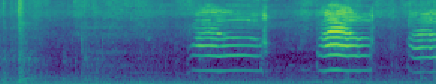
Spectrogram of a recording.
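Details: Cat voicing two loud, steady meows and the start of a third after a quiet opening with a few taps, the middle meow the strongest.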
